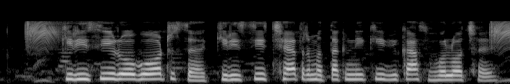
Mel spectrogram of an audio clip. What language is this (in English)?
Maithili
